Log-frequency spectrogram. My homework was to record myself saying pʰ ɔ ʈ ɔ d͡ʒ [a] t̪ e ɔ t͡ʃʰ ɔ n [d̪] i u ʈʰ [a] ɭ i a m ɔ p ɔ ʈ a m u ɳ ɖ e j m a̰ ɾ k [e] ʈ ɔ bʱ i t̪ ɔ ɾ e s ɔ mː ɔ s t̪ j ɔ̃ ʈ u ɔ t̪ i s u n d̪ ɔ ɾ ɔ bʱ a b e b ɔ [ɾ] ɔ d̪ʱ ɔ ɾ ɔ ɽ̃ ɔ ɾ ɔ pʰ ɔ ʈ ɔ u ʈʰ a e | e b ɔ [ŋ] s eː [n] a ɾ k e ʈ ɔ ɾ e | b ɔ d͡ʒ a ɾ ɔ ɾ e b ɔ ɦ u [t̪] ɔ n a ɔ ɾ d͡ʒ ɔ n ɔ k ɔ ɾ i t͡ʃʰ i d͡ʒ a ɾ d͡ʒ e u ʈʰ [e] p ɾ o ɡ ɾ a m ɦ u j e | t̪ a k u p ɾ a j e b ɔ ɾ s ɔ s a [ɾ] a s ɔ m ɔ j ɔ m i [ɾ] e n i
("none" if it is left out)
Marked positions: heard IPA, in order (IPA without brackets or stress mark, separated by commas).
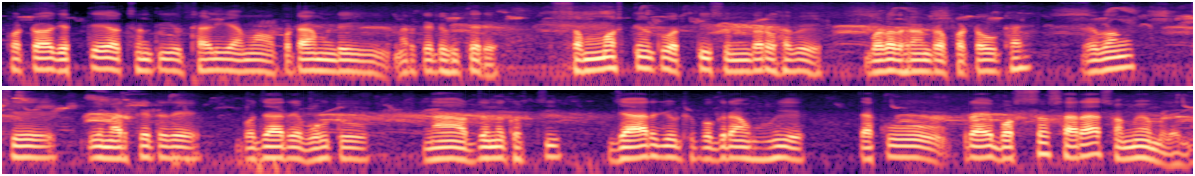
e, t̪, a, e, ɽ, ŋ, m, t̪, i, ɾ, ɭ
